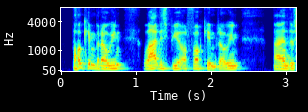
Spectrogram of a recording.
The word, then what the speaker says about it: La Dispute: So that a warm response to that, and I don't know how you pronounce this, James. Is it LA dispute?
